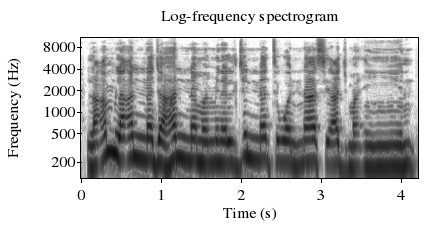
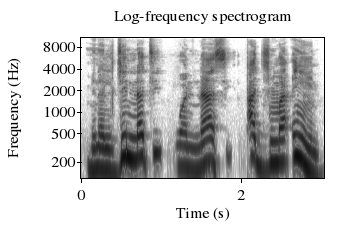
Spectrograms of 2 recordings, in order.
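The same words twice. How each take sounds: First: Quran recitation. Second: Said in the usual way. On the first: Real, not acted. Teacher reciting the verse to students in measured chant.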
